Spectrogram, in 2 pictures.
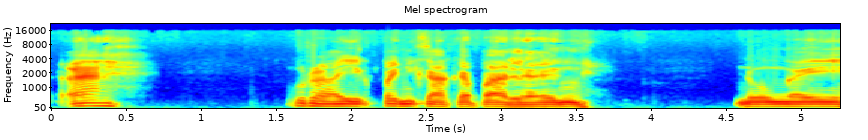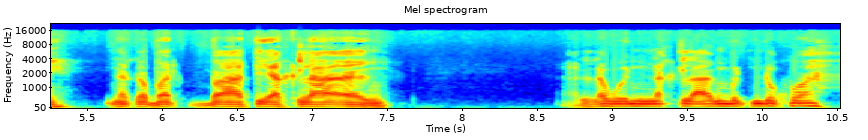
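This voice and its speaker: A slow, grumbling Ilocano village husband. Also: male voice, fairly low pitch, dry recording, muffled recording. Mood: resigned. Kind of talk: Ilocano radio comedy drama acting.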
